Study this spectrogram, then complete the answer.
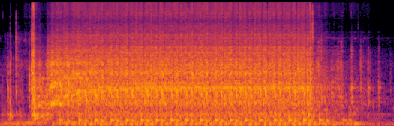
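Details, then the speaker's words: Riding mower, hard starting since new, choke cable misadjusted from the factory so the choke doesn't close: starter churns about four strokes per second for nearly four seconds without catching; long cranking, no start. "As you can see, it won't start. So what you can do is you just come over here with your left hand and you hold that up manually and then crank it and it'll fire right up."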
